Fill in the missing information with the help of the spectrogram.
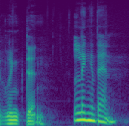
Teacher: when we say it a little bit faster, that T gets a little bit softer and faster. So if I'm speaking normally, like at a conversational speed, I will say LinkedIn. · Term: stop T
